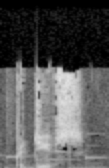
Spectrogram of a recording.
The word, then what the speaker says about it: produce: OK，唔好咁大声，唔好咁大力，就咁 produce。 OK， place more importance on the second syllable，将后面个音节咧再读得强啲，前面嗰个再读得轻啲。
